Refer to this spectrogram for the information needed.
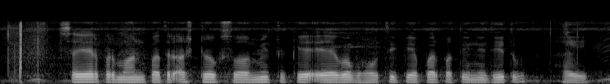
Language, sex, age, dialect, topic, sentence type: Magahi, male, 18-24, Southern, banking, statement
